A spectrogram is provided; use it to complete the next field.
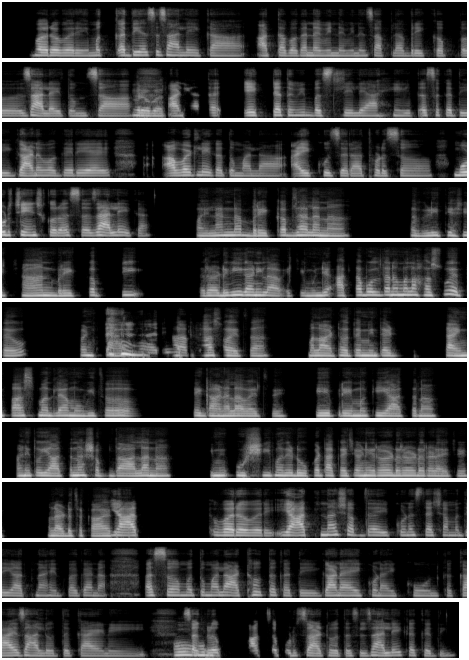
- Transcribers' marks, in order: in English: "ब्रेकअप"; tapping; in English: "ब्रेकअप"; in English: "ब्रेकअपची"; chuckle; unintelligible speech; in Hindi: "हे प्रेम की यातना"; sad: "असं मग तुम्हाला आठवतं का … झालंय का कधी?"
- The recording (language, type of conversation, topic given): Marathi, podcast, ब्रेकअपनंतर संगीत ऐकण्याच्या तुमच्या सवयींमध्ये किती आणि कसा बदल झाला?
